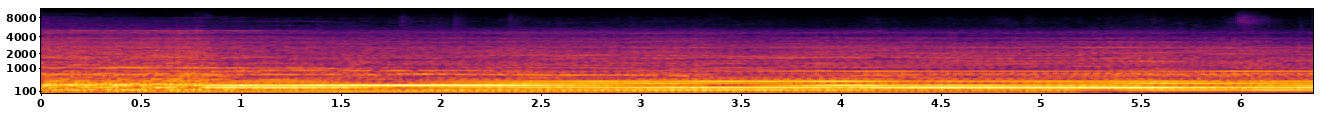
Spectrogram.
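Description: Distorted electric guitars holding a sustained chord that rings steadily through the amplifiers, with no drums, after a crash; the lowest note shifts near the end.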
